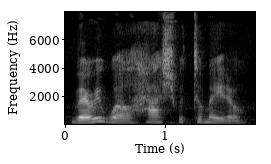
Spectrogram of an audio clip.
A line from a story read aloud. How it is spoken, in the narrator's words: So I sighed and said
